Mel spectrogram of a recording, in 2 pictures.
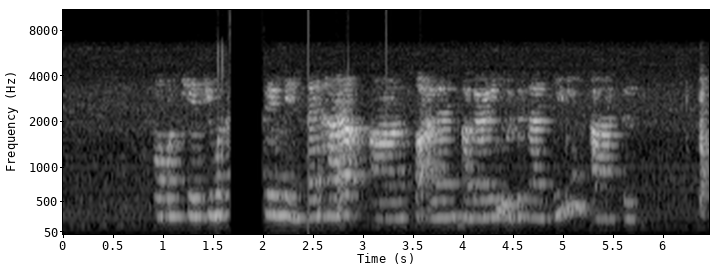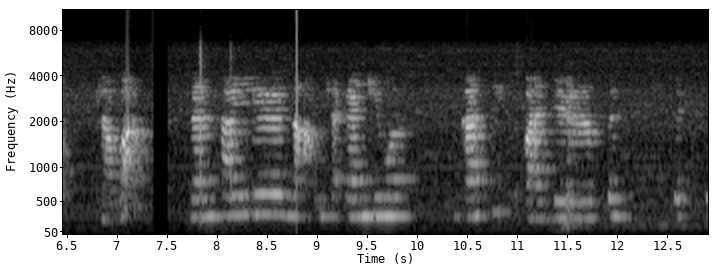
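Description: A young woman speaks casually through an online call.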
